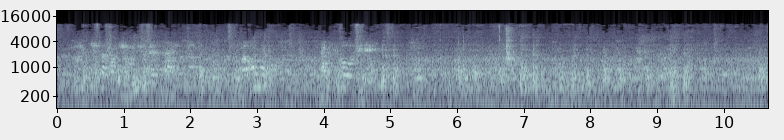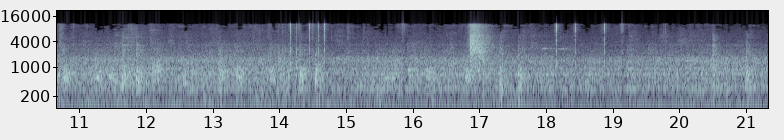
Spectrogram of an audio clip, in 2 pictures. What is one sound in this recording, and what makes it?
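A train engine hums and rumbles steadily from inside the cab.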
